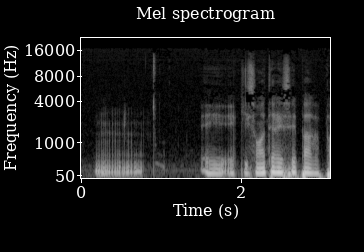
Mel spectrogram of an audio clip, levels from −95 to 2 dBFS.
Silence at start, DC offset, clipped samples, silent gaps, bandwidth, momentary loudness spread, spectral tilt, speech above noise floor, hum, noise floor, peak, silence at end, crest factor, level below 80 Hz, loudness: 0.15 s; under 0.1%; under 0.1%; none; 14 kHz; 15 LU; -7 dB/octave; 36 dB; none; -62 dBFS; -14 dBFS; 0 s; 14 dB; -40 dBFS; -30 LUFS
